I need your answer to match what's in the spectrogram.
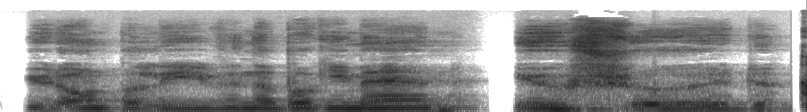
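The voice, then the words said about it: Scary spooky voice. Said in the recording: “do a scary voice”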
